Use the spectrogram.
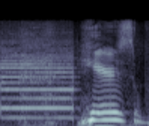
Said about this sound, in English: We need some air horns for that.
